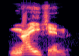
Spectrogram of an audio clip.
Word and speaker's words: Niken: que j'ai entendu niken, j'ai entendu niken nikun ni apparemment ça se dit niken et ça vient du coup du mot japonais qu'on peut globalement du coup découper en deux.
